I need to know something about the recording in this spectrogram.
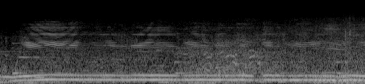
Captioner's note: laughter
